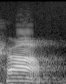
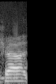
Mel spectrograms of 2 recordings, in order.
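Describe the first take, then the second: First: Sha with the a distorted by the lips; the wrong way, vowel bent by the consonant; changed vowel. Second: Sha with a plain natural a; the right way, a kept clean after sh; correct vowel. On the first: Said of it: "O sea, cambia la vocal". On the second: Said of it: "en vez de decir sha". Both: Shown as a demonstration.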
